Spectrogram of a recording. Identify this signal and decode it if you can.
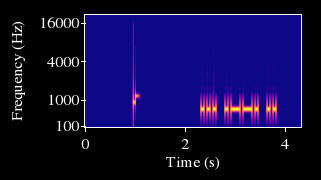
Morse code, heard as a keyed tone, about 20 wpm, 700 Hz. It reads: SPI
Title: Build A Word - 3 Letters At A Time - 6-Letter Words - 20wpm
